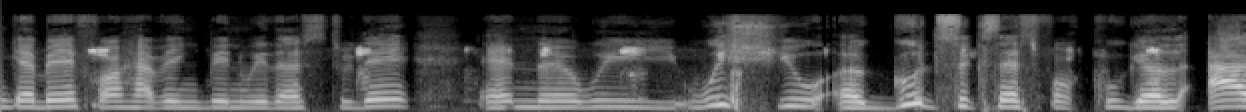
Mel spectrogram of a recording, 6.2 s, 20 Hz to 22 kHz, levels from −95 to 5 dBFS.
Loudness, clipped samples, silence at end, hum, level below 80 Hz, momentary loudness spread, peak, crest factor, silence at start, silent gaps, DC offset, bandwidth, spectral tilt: -23 LUFS; under 0.1%; 0 s; none; -66 dBFS; 10 LU; -2 dBFS; 22 dB; 0 s; none; under 0.1%; 12.5 kHz; -3 dB/octave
